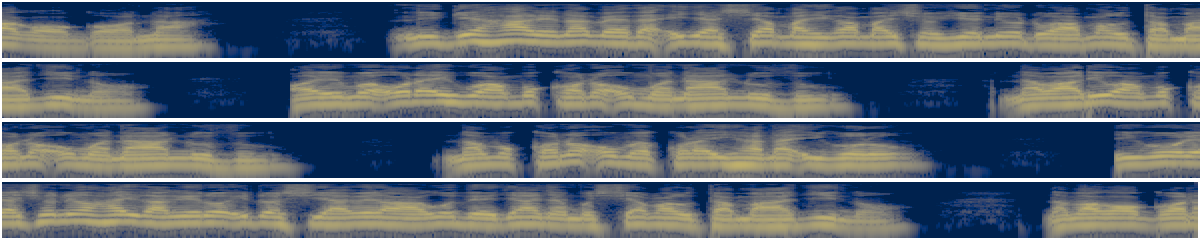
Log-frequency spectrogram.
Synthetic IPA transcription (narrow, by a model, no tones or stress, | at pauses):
ɣɔɡɔna | niːŋɡeɦaɾenamɛðaʔiɲaɕjamahiɣamaiɕ̬ɔhiɛneondowamaɾutamad͡ʑinɔ | ɔemwɛoɾaihuamokɔnɔomwɛnanuðu | nawaɾiwamokɔnɔomwɛnanuðu | namokɔnɔʔomwɛkoɾaiɦanaiɣoɾo | iɣooɾeaɕ̬jɔneɔɦaiɣaɣeɾwɔindɔɕiaweɾawaɣoðed͡ʑaɲamɔɕiamaɾutamad͡ʑinɔ | namaɣɔːɡɔn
